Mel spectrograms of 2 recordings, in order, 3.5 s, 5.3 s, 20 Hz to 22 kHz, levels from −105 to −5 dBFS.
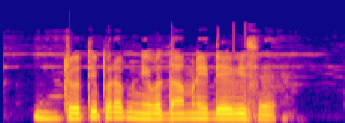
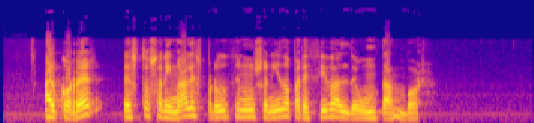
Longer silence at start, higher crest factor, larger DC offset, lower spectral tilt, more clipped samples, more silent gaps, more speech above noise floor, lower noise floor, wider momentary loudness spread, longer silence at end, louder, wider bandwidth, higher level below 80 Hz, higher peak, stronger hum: about the same, 0.35 s vs 0.45 s; about the same, 14 dB vs 16 dB; neither; about the same, -6.5 dB/octave vs -6 dB/octave; neither; neither; second, 42 dB vs 46 dB; second, -56 dBFS vs -61 dBFS; about the same, 9 LU vs 7 LU; second, 0.6 s vs 1.15 s; about the same, -15 LUFS vs -16 LUFS; about the same, 7.6 kHz vs 8 kHz; first, -50 dBFS vs -60 dBFS; about the same, 0 dBFS vs 0 dBFS; neither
